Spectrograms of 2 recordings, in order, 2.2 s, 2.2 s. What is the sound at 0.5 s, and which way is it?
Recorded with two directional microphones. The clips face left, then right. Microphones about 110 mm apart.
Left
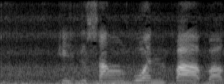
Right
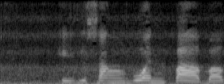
Speech, 35° right (ahead or behind).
